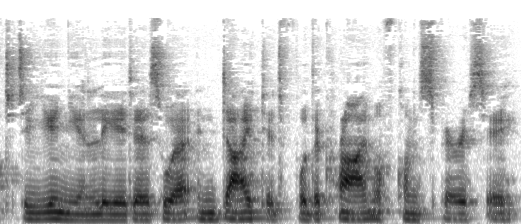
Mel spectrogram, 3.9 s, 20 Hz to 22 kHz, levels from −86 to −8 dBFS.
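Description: No technical faults are audible.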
